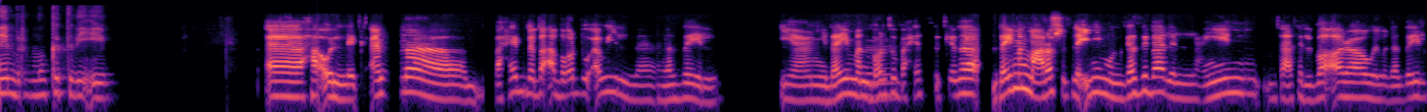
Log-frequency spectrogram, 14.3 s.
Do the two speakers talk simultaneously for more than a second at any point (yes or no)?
no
